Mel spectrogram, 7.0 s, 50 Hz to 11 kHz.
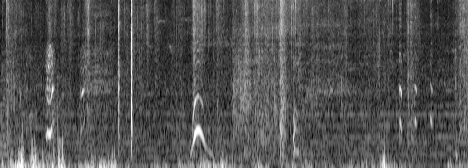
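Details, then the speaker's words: Abrupt, brief vocal outbursts ("wow", "hey") with swooping pitch and sharp claps, plus head jerks, in bursts during a 2018–2019 tic flare-up, then called FND tics, later diagnosed Tourette syndrome; vocal and motor tics. "i'll put in a clip now this video is from 2018 or 2019 this was during the tick flare up so i'll show you"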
